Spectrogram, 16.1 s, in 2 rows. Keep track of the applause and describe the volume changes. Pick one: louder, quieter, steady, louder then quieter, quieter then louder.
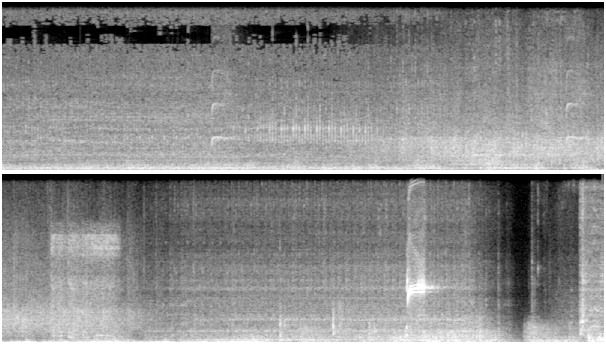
steady.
